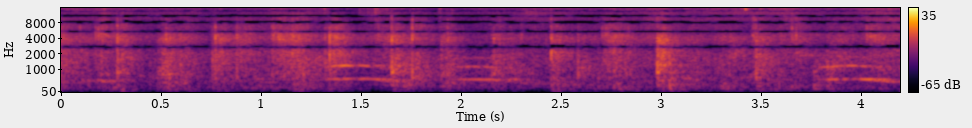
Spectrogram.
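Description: Several voices calling out in gliding, falling tones over irregular sharp taps that run through the whole stretch.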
